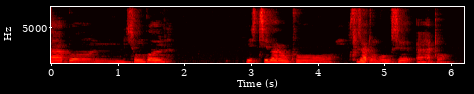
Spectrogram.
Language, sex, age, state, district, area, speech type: Bodo, female, 45-60, Assam, Kokrajhar, rural, spontaneous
